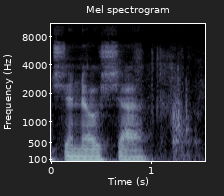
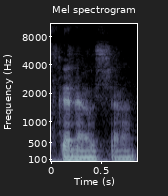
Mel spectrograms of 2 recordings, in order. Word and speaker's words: Genosha: I always said it was Genosha, but then I think on the X-Men cartoon they were like Genosha, and I was like, oh crap, I've been pronouncing it wrong all this time.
